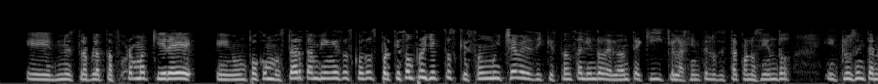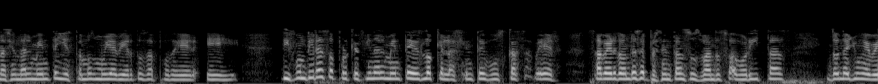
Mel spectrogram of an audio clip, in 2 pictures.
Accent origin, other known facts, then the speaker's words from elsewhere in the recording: Ecuador; nosotros como ecuatorianos podamos tener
